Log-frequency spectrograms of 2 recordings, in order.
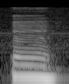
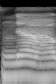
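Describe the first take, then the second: First: The consonant is clipped with no vowel after. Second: The consonant is followed by an added vowel. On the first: The speaker calls it right. "when it's just n" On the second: The speaker calls it wrong. "N is incorrectly pronounced as na"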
